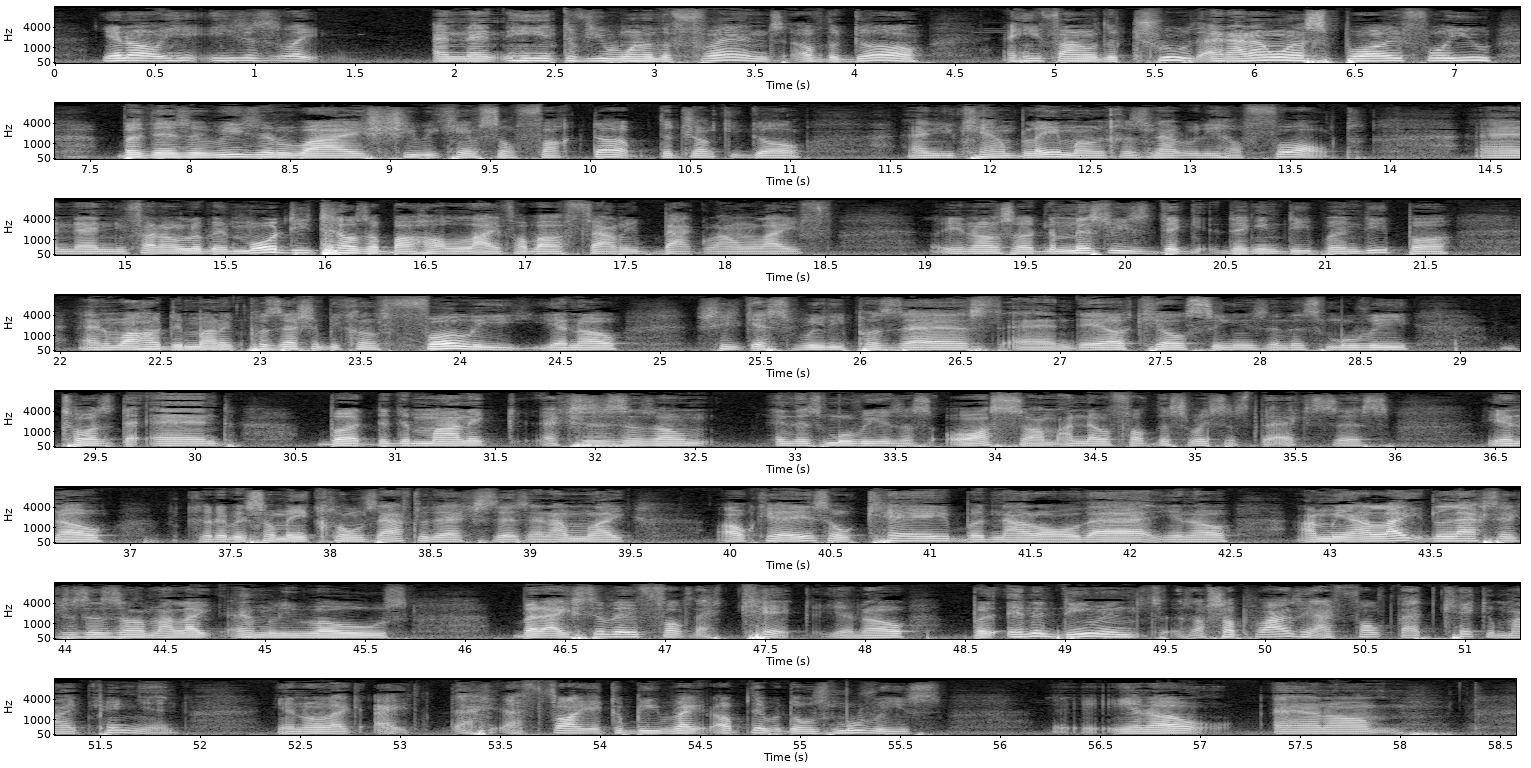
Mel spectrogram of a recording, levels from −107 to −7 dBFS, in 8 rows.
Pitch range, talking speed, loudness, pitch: 120-140 Hz, 210 wpm, -23 LUFS, 130 Hz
